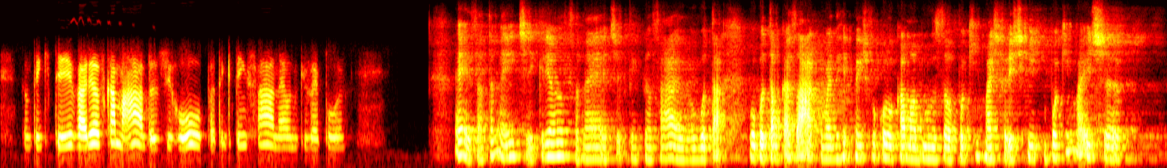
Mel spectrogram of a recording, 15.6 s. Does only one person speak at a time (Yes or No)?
Yes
